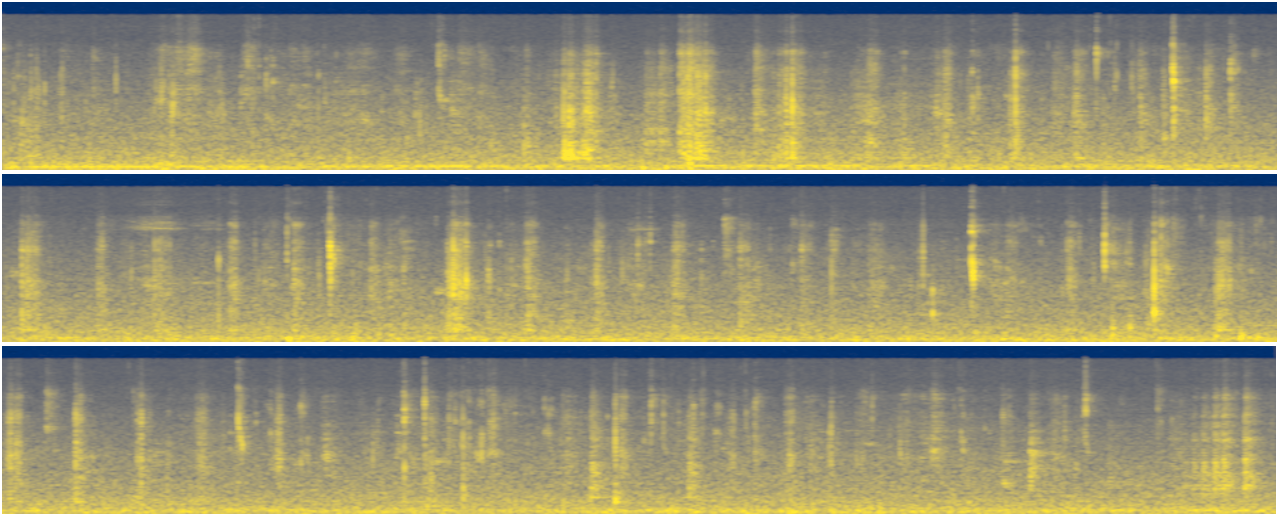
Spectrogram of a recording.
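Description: Close-up chewing and biting of a person eating rice and curry by hand, heard as many small, irregular wet clicks from the mouth, with a faint low hum underneath.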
